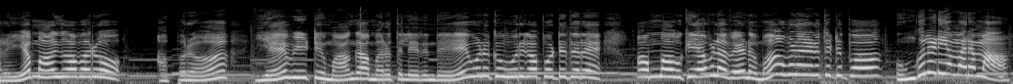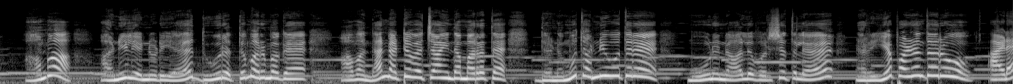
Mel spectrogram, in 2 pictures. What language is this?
Tamil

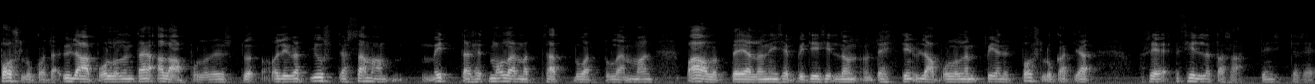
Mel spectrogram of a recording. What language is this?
Finnish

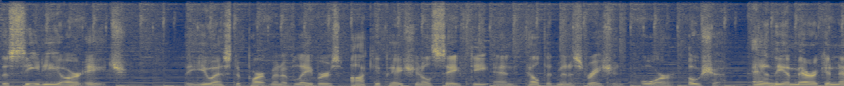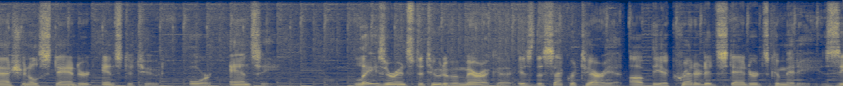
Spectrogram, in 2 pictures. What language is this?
English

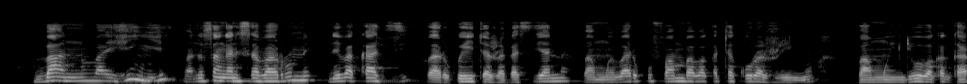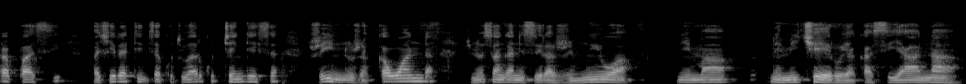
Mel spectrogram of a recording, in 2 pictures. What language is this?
Shona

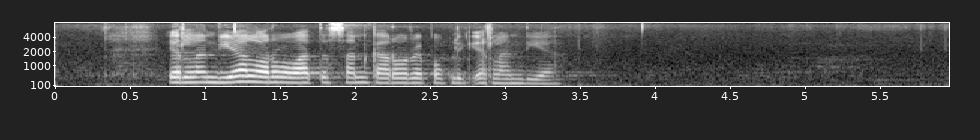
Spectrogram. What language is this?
Javanese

